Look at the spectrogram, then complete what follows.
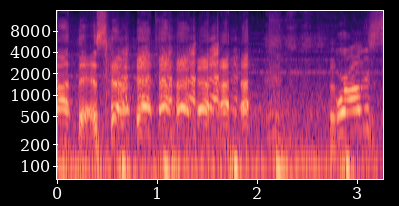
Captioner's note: everyone laughs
